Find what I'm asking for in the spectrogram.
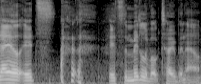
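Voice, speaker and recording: At a moderate pace, a man speaks with an English accent. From England. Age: 40s. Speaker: interviewer. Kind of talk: casual chat. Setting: at guest's home.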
